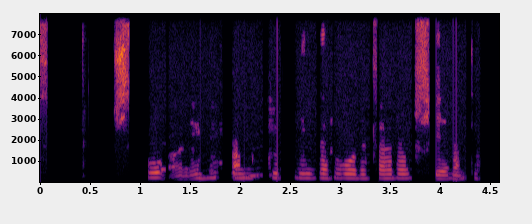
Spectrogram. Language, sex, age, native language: Icelandic, male, 13, Polish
